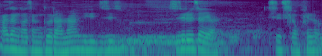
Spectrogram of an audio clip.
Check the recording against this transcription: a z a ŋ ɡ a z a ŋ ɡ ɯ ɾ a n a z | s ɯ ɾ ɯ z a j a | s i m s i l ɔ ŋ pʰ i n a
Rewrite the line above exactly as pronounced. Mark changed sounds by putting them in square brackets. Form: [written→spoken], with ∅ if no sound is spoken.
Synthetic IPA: a z a ŋ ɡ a z a ŋ ɡ ɯ ɾ a n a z | [s→z] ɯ ɾ ɯ z a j a | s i [m→n] s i l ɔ ŋ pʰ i n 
